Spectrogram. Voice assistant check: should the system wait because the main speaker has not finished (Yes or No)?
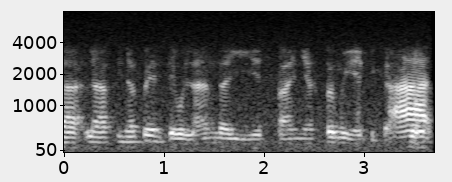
No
